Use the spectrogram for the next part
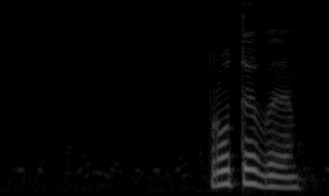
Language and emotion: Russian, neutral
